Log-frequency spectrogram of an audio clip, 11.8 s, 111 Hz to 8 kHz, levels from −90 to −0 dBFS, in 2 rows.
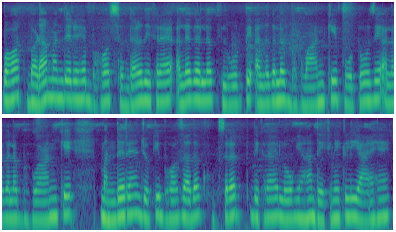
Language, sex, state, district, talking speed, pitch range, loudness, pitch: Hindi, female, Maharashtra, Pune, 185 wpm, 170-190 Hz, -29 LUFS, 180 Hz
